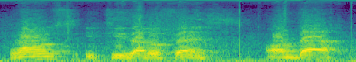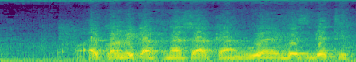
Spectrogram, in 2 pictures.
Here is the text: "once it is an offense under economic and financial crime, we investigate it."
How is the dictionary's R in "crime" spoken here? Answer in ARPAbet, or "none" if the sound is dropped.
none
